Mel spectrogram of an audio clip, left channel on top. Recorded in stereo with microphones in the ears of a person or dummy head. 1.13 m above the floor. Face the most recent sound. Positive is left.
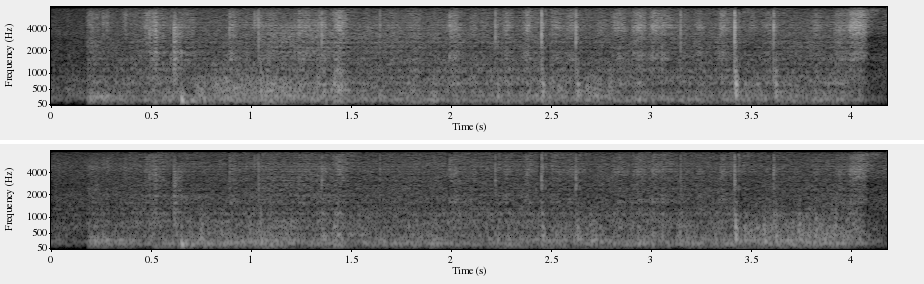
turn(degrees=45)  # may be behind; listen again after turning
